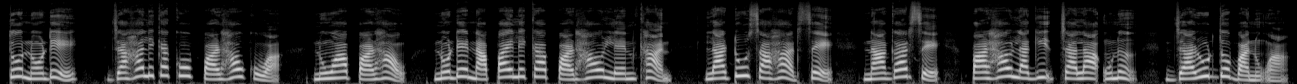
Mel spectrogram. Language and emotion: Santali, neutral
